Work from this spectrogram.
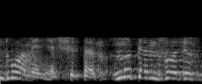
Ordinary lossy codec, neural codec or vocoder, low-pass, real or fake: MP3, 16 kbps; vocoder, 24 kHz, 100 mel bands, Vocos; 3.6 kHz; fake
